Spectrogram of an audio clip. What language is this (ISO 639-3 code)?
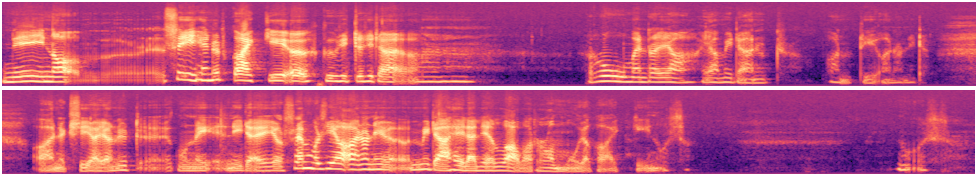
fin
